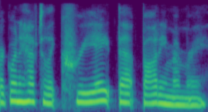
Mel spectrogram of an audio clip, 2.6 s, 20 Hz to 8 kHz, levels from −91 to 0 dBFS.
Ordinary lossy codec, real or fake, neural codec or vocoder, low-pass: MP3, 64 kbps; real; none; 7.2 kHz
